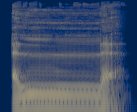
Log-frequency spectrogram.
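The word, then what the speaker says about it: الله: We pronounce lam 2 times. Allah. So we have shadda here. Allah.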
